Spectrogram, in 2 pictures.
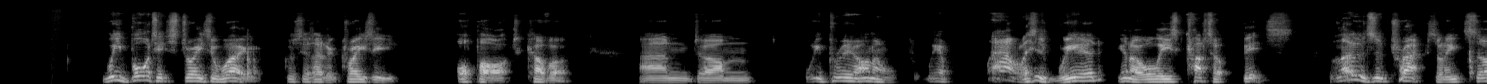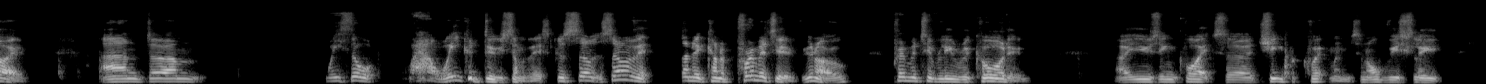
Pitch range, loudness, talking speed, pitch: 110-155 Hz, -23 LUFS, 145 wpm, 130 Hz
